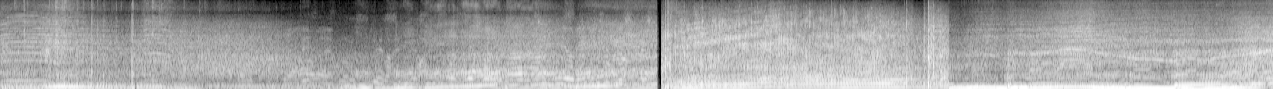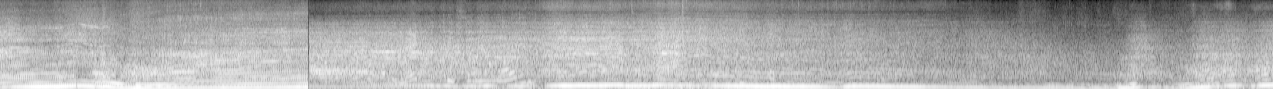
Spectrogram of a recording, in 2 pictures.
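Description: A rally car engine revs hard and shifts through the gears as it speeds past.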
